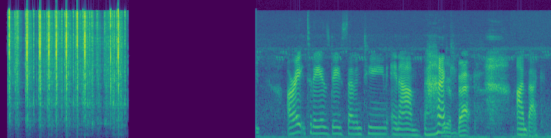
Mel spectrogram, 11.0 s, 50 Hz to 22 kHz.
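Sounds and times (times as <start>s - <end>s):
typewriter key clacks: 0.2s - 2.6s.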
